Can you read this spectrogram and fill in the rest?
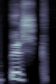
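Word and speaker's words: pierced: इट पिर्स्ट, इसको पिर्स्ट पढ़ेंगे, इसको पिर्स्ट, PIRST, पिर्स्ट का प्रोनाउंसिएशन होता है इसका।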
